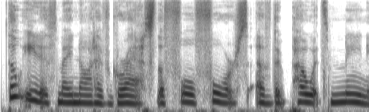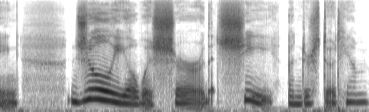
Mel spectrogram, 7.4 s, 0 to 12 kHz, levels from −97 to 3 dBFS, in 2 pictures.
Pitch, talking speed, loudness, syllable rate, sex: 210 Hz, 165 wpm, -21 LUFS, 4.2 syllables/s, female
